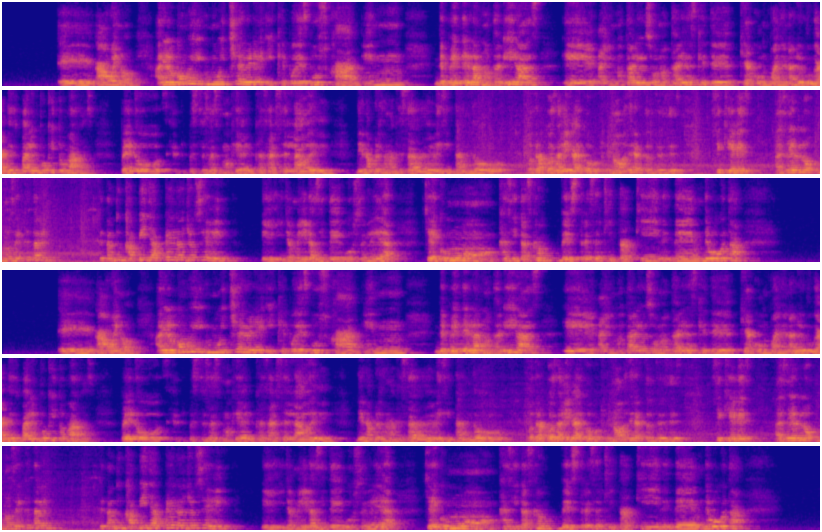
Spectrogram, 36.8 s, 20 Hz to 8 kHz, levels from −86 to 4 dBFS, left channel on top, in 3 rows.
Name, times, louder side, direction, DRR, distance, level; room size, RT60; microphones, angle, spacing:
voice 1, 0.8-13.6 14.1-17.2 17.6-19.8 20.1-25.4 26.0-28.0 28.4-36.2, left 1 dB, 45° left, -6 dB, 1.0 m, -27 dB
sound 1, 19.1-26.0, left 4 dB, 70° left, 0.3 m, -43 dB
2.7 x 2.3 x 2.4 m, 0.63 s
head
